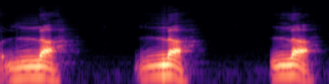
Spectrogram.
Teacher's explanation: the tip of the tongue moves to just behind the top teeth it touches the top teeth it's that movement of the tongue that makes the L Sound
